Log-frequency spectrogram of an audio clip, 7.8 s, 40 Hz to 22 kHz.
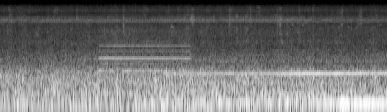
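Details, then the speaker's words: Car at 55 mph with a wet serpentine belt: steady high squeal at constant pitch over road and engine drone as the belt slips on its pulleys. "What a jerkwad, you know, damn, that belt is squealing. Holy cow. Squealing like a stuck pig."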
